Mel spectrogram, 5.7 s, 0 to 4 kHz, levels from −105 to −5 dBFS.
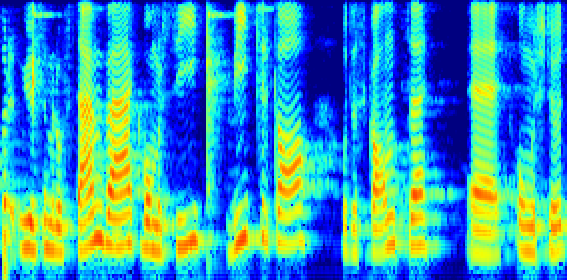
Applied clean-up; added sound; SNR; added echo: classical method log-MMSE.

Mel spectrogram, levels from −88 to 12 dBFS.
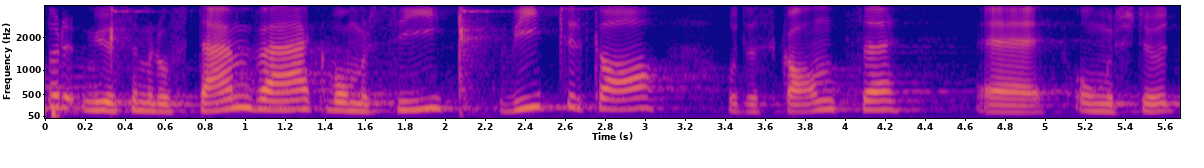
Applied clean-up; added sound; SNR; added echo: none; Shatter; 20 dB; none.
